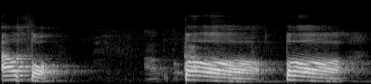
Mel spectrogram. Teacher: tip of the tongue behind the front teeth, two front teeth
